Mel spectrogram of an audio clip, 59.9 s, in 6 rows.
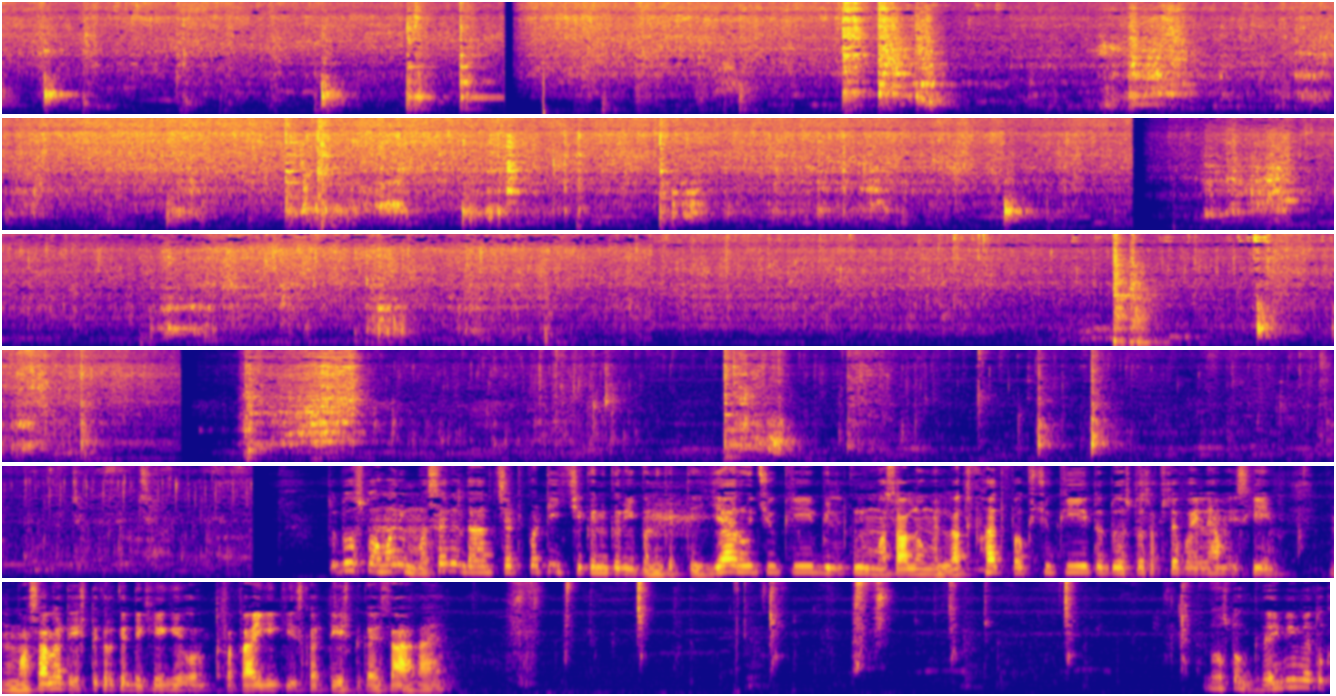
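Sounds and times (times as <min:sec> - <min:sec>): meat sizzling in a pot: 0:00.0 - 0:42.0
metal spatula scraping a pot: 0:06.3 - 0:10.4, 0:11.2 - 0:17.0, 0:18.9 - 0:20.0, 0:21.0 - 0:24.0, 0:29.4 - 0:30.8, 0:31.6 - 0:33.0, 0:35.4 - 0:36.8.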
